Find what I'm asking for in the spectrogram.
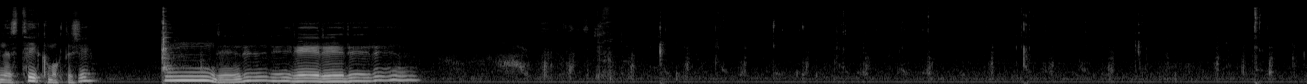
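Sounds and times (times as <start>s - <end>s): low hum: 1.0s - 8.3s
wet chewing sounds: 5.4s - 13.0s.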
